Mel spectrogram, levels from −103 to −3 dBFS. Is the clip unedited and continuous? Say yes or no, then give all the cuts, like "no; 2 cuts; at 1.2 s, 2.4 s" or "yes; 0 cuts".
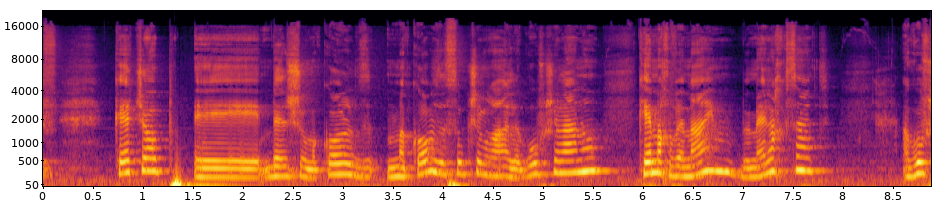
no; 1 cut; at 5.9 s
